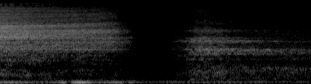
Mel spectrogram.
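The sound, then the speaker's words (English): A slow, expansive breath during a breathing practice: a steady airy rush, a clear pause of near silence, then another long, breathy stream. A low, steady hum runs underneath. “So it's okay to go slow in the beginning to get your body used to it. Take that nice, slow, expansive breath.”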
